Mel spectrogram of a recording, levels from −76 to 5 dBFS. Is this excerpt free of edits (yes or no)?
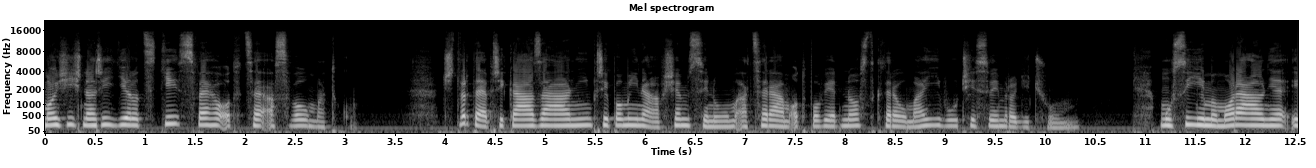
yes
